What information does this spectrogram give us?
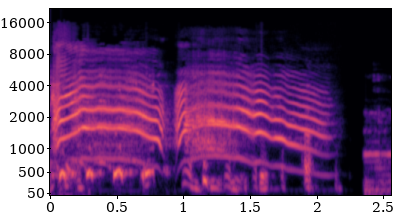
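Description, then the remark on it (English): A voice imitates a woman screaming: a loud, high-pitched, sustained wail with a brief break partway through, then a shrill second stretch that wavers and trails off. “Imagine, imagine getting in that Uber pool and she's just screaming the whole time.”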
